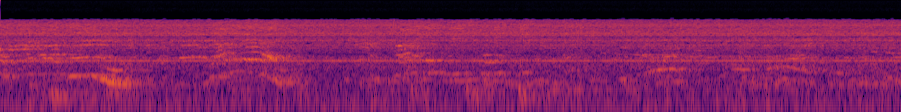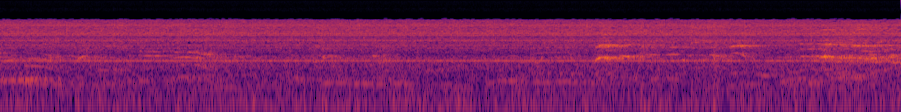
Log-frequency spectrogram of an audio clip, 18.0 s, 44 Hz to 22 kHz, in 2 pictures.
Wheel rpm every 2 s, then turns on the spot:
0, 0, 0, 0, 0, 0, 0, 0, 0.
none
